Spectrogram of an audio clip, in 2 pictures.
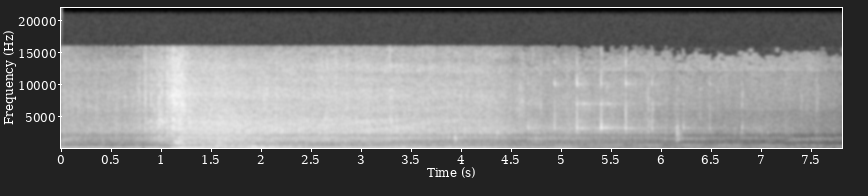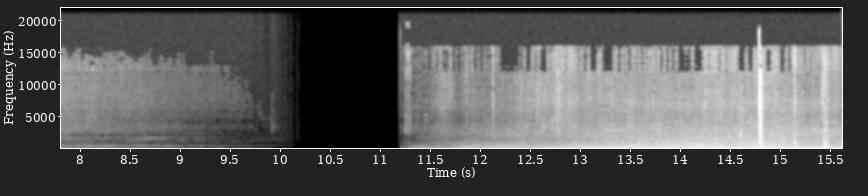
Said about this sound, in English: All of the friends get into the SUV and drive off. The rest of the party crowd follows.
